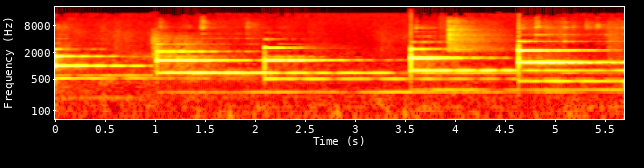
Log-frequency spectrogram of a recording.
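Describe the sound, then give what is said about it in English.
Chimes of an installation struck with a mallet by a person walking through it, one note at a time at a slow, uneven pace, about five clear strikes. Each rings on and overlaps the next, fairly loud, with no talking. “I figured it might be better for me to walk through it and play it with a chime, because you'll really get a little better sound.”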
